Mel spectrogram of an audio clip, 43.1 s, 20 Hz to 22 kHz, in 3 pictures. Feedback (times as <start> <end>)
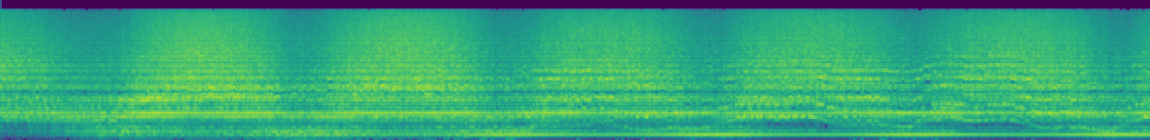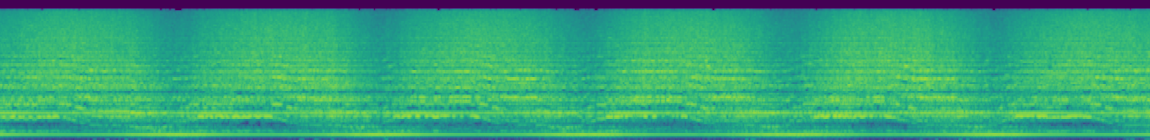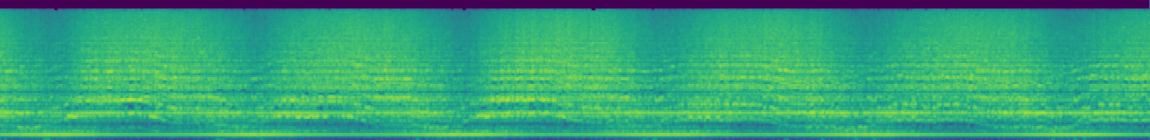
0.2 9.5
